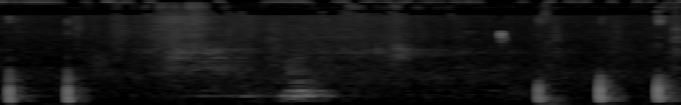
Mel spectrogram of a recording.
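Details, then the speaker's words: Normal resonant percussion note: five short hollow taps on a real patient's chest, right middle finger struck over the intercostal spaces during a respiratory examination, air-filled lung. "normal percussive note is resonant."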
